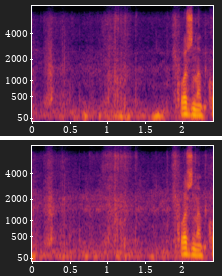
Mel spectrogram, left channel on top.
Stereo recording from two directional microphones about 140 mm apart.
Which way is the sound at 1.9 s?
40° left (ahead or behind).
